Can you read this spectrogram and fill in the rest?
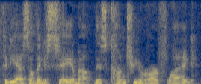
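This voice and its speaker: A man acts out a paranoid school disciplinarian for a tabletop game. He is halting and suspicious, awkwardly apologetic, with a pitch that jumps about. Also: big pitch swings, noisy background. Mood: alarmed suspicion.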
